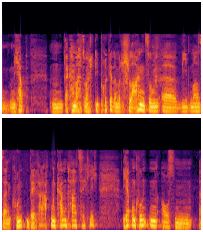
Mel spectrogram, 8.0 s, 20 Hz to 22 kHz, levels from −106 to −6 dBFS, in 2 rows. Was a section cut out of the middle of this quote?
no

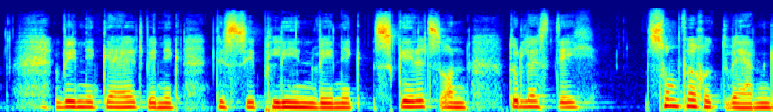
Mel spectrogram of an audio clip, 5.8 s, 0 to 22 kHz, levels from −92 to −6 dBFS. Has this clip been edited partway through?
no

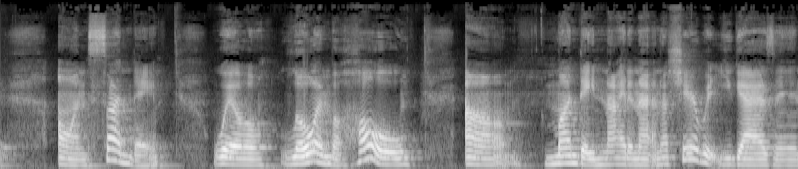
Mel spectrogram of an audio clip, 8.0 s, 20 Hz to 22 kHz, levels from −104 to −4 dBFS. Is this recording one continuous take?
yes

